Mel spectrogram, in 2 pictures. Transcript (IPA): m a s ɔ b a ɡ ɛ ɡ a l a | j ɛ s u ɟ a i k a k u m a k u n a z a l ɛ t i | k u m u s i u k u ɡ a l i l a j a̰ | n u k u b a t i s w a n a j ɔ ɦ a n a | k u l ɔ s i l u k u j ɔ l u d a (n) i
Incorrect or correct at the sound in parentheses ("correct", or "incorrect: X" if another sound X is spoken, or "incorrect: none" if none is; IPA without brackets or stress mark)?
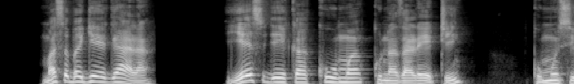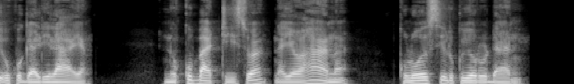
correct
